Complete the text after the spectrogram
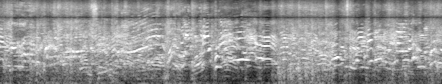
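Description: A crowd of young women screams and shrieks close by.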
